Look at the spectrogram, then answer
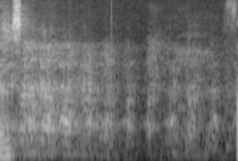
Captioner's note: laughter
